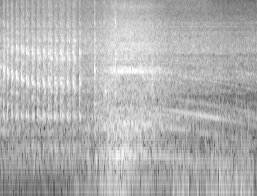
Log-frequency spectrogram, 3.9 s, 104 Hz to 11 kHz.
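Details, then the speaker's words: Toyota 1UZ V8 in an FJ40 Land Cruiser barn find, throttle held slightly open: lumpy, uneven chuffing about four beats a second, surging into a ragged rev, as if dropping cylinders. Seized injectors were suspected, then the fuel tank; unconfirmed. "oh what we got happening here it's trying to but it's not doing anything jason i don't think we need to worry about injectors yet because it's not doing anything"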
